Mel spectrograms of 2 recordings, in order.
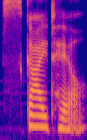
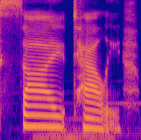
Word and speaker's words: scytale: It is usually said scytale, like sci-tally, but your description is already basically the whole trick.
